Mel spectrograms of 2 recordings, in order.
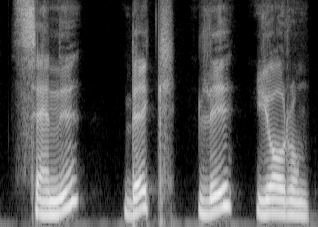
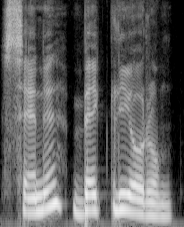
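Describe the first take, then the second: First: "Seni", then "bekliyorum." drawn out very slowly; slow split model pronunciation. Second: Said in the usual way. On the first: Shown as a demonstration. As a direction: stretch "bekliyorum." slowly after a pause.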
